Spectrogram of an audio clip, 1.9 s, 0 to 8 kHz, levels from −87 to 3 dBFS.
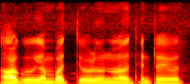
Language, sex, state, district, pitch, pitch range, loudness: Kannada, male, Karnataka, Koppal, 140 Hz, 135-145 Hz, -19 LUFS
